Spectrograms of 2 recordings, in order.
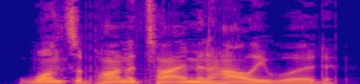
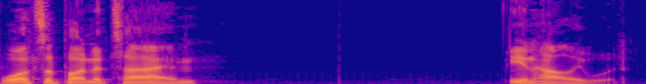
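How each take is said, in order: First: It is said with no pause before 'in'. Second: There is a pause between 'time' and 'in'.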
